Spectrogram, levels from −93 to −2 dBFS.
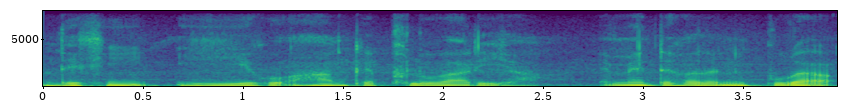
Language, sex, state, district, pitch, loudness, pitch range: Bhojpuri, male, Bihar, Muzaffarpur, 115 Hz, -15 LUFS, 110-125 Hz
